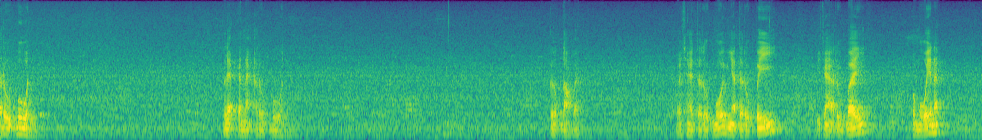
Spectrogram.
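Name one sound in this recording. A middle-aged man speaks calmly into a microphone, with long pauses between phrases.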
